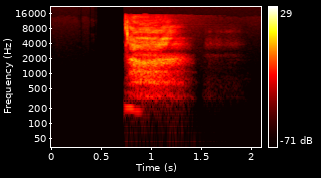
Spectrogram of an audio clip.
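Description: A woman's single audible sigh, lasting under a second and starting a little under a second in, as she smells a perfume on her hand.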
